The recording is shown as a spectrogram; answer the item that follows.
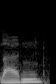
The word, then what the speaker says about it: London: It's spelled London. It's pronounced Loudoun.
